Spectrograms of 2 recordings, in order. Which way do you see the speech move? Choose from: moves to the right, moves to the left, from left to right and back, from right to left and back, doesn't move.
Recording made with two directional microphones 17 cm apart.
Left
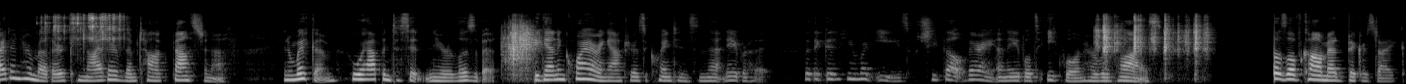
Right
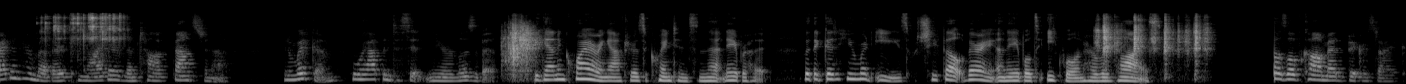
from left to right and back.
